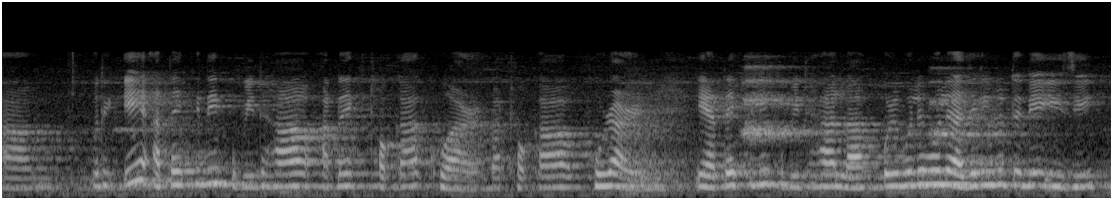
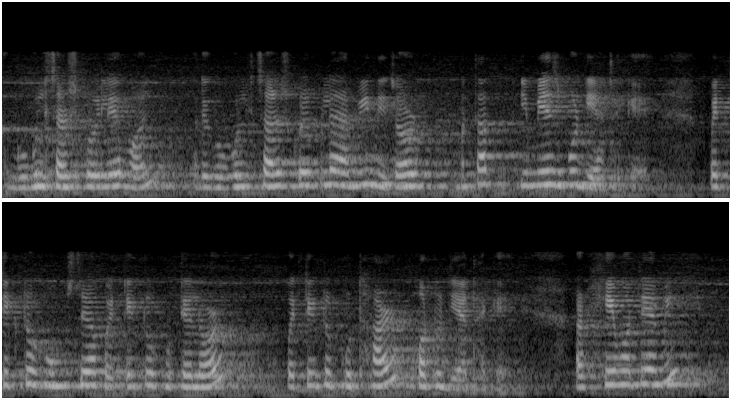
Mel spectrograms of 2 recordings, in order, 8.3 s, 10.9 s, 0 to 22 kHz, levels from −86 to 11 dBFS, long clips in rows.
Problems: constant background noise, echo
